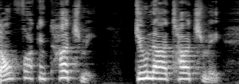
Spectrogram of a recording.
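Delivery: high, put-on angry yelling with cursing. Retelling a fight at a red carpet event: retelling making a scene, yelling. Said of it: "I start making a scene now".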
